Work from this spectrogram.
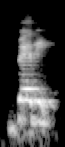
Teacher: the tip of the tongue just touches the palate once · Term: tap or a flap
